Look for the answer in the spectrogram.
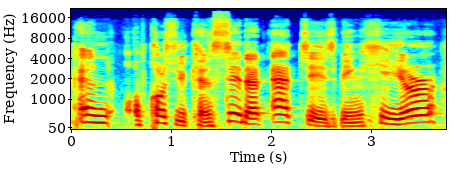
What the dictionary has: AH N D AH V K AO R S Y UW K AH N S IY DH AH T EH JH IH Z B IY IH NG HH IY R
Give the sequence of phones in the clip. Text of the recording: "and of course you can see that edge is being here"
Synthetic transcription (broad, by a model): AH N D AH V K AO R S Y UW K AH N S IY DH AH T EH CH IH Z B IY IH NG HH IY R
